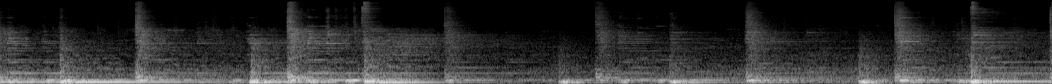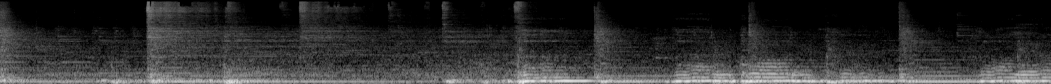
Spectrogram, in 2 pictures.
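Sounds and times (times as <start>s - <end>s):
drum strokes: 0.0s - 21.0s
live band playing pop ballad: 0.0s - 21.0s
sustained bass notes: 9.6s - 21.0s.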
